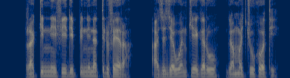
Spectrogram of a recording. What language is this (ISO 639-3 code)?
orm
